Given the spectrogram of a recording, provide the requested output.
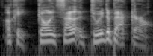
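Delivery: ordinary delivery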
